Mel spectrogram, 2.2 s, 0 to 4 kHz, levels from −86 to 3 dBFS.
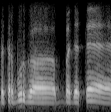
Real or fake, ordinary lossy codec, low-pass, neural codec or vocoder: real; Opus, 16 kbps; 3.6 kHz; none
